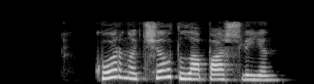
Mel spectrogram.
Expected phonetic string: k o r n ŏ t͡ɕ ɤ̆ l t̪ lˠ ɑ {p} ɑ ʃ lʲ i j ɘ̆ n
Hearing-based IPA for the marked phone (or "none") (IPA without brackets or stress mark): p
